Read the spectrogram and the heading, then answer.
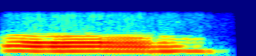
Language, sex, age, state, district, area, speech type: Assamese, female, 60+, Assam, Goalpara, urban, conversation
